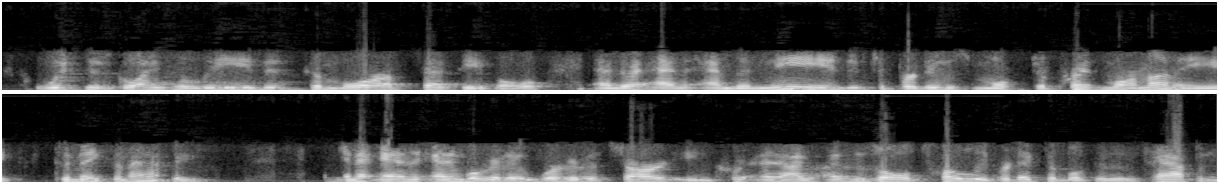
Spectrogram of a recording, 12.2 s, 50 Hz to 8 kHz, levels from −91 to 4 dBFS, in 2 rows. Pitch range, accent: 125-150 Hz, American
